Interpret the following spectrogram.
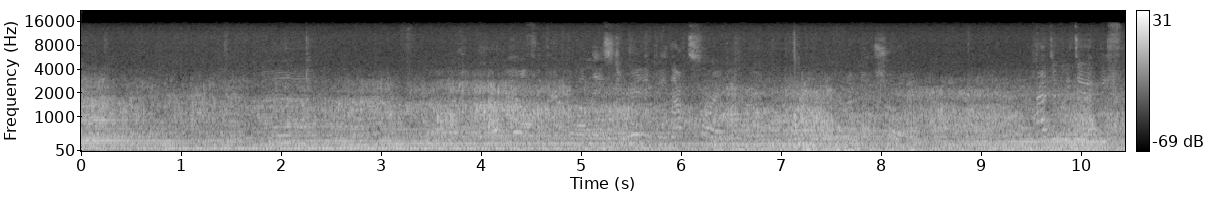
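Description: A steady engine drone with a constant low hum, with faint voices under it.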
